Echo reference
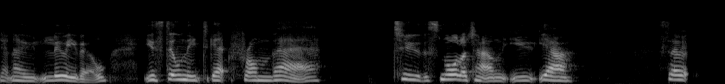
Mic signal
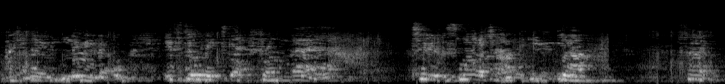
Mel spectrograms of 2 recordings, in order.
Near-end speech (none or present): none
